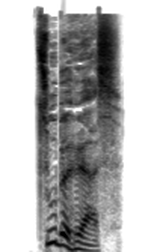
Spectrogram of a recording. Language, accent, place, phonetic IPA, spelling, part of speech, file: German, Germany, Berlin, [ˈt͡suːbəˌhøːɐ̯s], Zubehörs, noun, De-Zubehörs.ogg
- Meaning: genitive singular of Zubehör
